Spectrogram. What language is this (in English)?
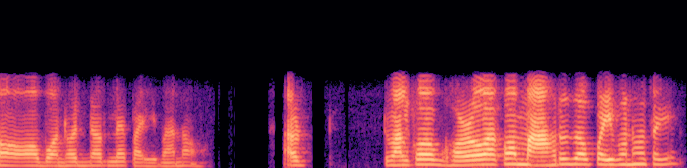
Assamese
